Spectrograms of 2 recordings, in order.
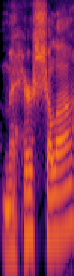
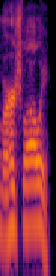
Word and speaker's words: Mahershala: terrible at this tonight I apologize if I mispronounce this one uh mahalah oh MERS Ali yes Mersa Ali blade is in the other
